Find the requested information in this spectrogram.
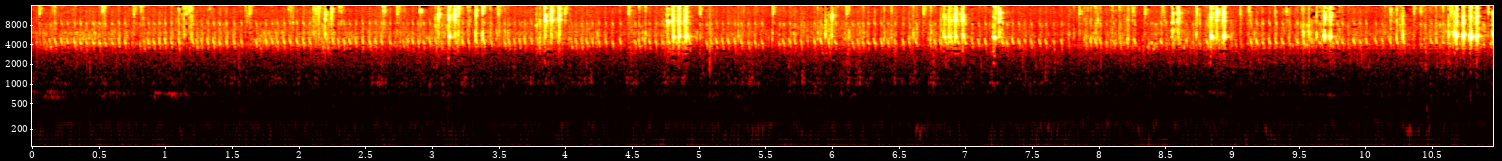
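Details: Live crickets giving high, thin chirping trills, a steady background chorus broken by occasional louder bursts every second or two.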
